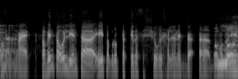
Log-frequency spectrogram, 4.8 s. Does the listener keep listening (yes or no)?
no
